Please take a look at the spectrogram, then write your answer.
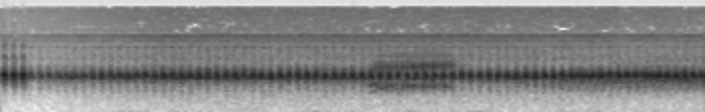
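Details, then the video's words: Outdoor chorus of frogs, toads and treefrogs: fast, evenly pulsed trilling at one steady pitch, with a brief, slightly lower overlapping trill in the middle. "Os sons dos sapos , rãs e perereca na Natureza"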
